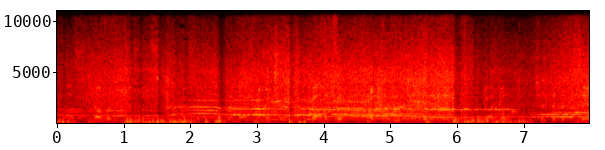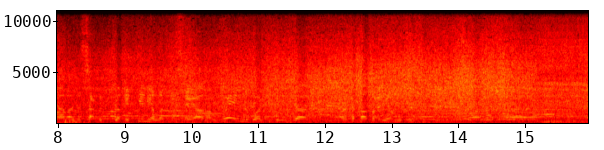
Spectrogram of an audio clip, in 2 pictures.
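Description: A middle-aged man speaks calmly outdoors.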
